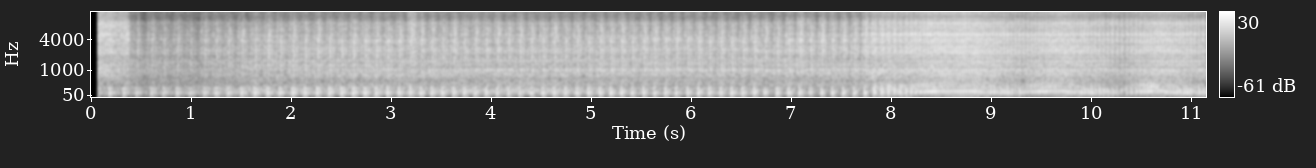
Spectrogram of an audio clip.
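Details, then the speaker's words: TMX155 motorcycle single idling with a harsh tinny rattle, like a can shaking inside; cracked-sounding engine noise fixed by replacing the timing/cam gear. "aan narinig niyo po yung andar niya parang lato may lato siya sa loob tapos Basag yung tunog ah parang lata yung andar"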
